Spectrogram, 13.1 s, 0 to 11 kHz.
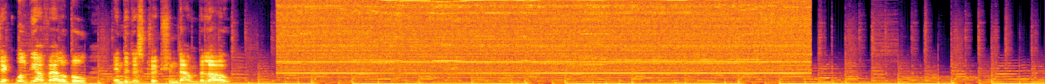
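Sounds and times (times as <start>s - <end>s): background music with beat: 0.0s - 13.0s
table saw cutting wood: 3.5s - 10.2s.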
